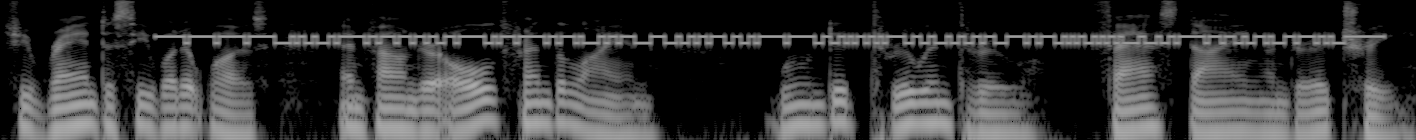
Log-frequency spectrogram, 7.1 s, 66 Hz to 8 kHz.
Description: RTTY (50 baud, 450 Hz shift), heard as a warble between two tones, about 2050 Hz centre, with speech in English. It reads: 12G39 8IFXI PM443 QLZKZ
